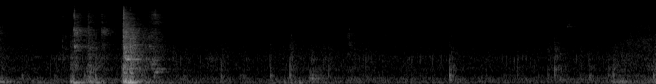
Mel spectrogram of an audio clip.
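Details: Indoor Himalayan Persian cat, purring while being petted on its neck and feeling secure; a quiet low rumble runs throughout, broken early by two loud thuds and a few later taps.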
